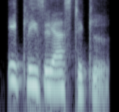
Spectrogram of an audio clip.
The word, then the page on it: ecclesiastical: Indian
